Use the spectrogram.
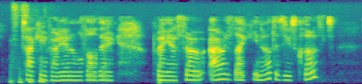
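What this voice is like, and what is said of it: Worn-out, fading voice. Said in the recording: “my voice is going”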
